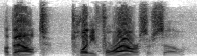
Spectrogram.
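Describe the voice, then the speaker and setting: A guarded male alien administrator, acted by a male narrator speaks with halting, formal courtesy in a science fiction story. The sound is dry and slightly dull. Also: medium pitch, animated, sharp tone, no room sound.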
